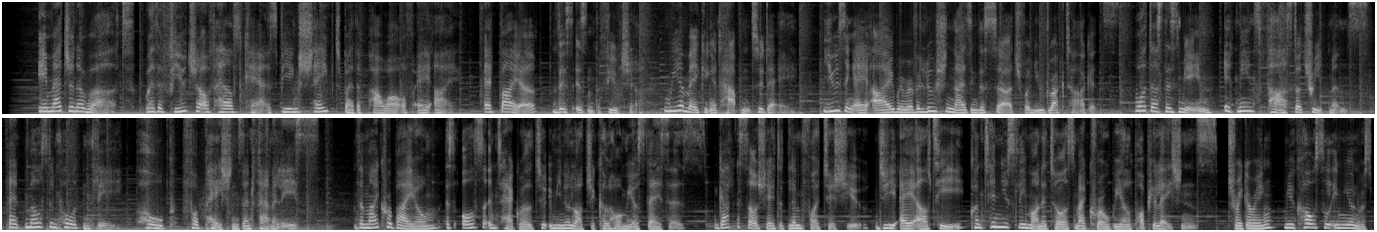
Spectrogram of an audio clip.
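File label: Narration Showreel English, voiceover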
